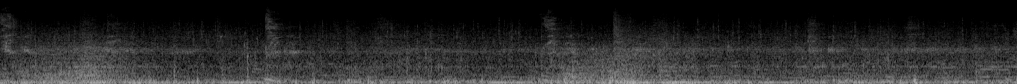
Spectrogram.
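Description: A monstrous creature growls with a deep, rumbling breath.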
